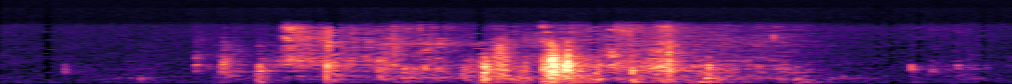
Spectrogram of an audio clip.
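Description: Pages of a book rustle as they turn.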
